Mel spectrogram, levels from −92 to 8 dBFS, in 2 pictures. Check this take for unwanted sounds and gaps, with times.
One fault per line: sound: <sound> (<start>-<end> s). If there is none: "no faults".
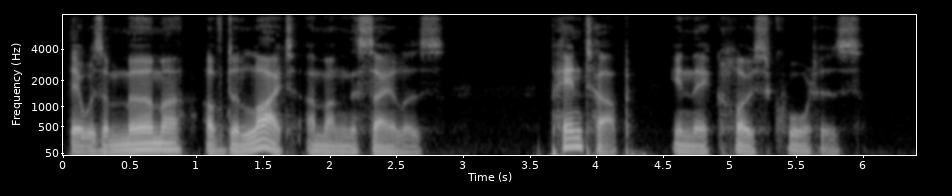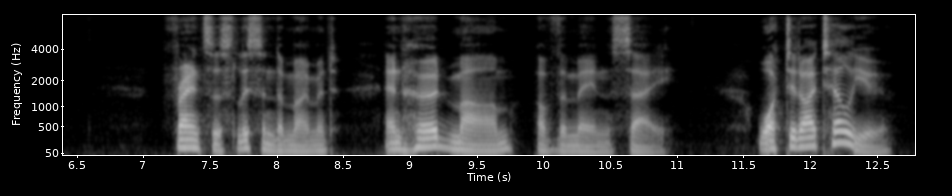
no faults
